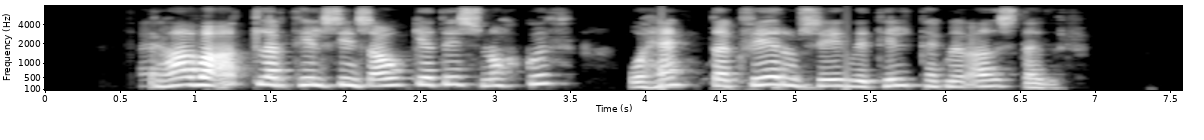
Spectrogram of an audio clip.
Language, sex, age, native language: Icelandic, female, 50-59, Icelandic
